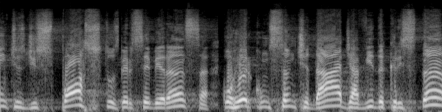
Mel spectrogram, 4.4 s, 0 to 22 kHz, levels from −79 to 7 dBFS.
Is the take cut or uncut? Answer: cut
